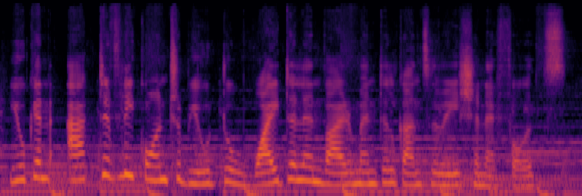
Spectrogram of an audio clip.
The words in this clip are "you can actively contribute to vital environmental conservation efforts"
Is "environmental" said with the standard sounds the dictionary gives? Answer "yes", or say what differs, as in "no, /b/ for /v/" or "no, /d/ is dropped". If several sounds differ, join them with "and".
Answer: yes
